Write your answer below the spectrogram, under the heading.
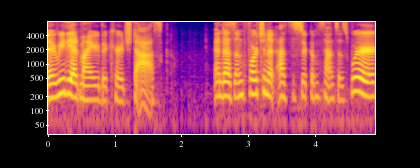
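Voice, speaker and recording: On a very clean recording with a silent background, a woman with an ordinary speaking voice and medium pitch talks at a moderate pace with lively intonation. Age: 30s. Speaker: podcast host. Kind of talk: solo commentary podcast.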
